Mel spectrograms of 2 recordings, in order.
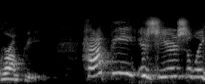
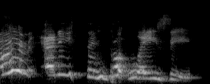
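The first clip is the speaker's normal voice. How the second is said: put-on, thoroughly affronted, indignant and offended tone. Retelling a reply to being tagged lazy: imitating own indignant reply. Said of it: "I got really indignant".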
